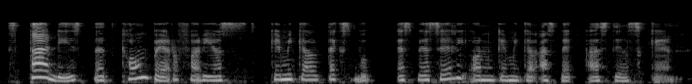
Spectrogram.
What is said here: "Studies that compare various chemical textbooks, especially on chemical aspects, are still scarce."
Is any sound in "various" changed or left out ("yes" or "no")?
yes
